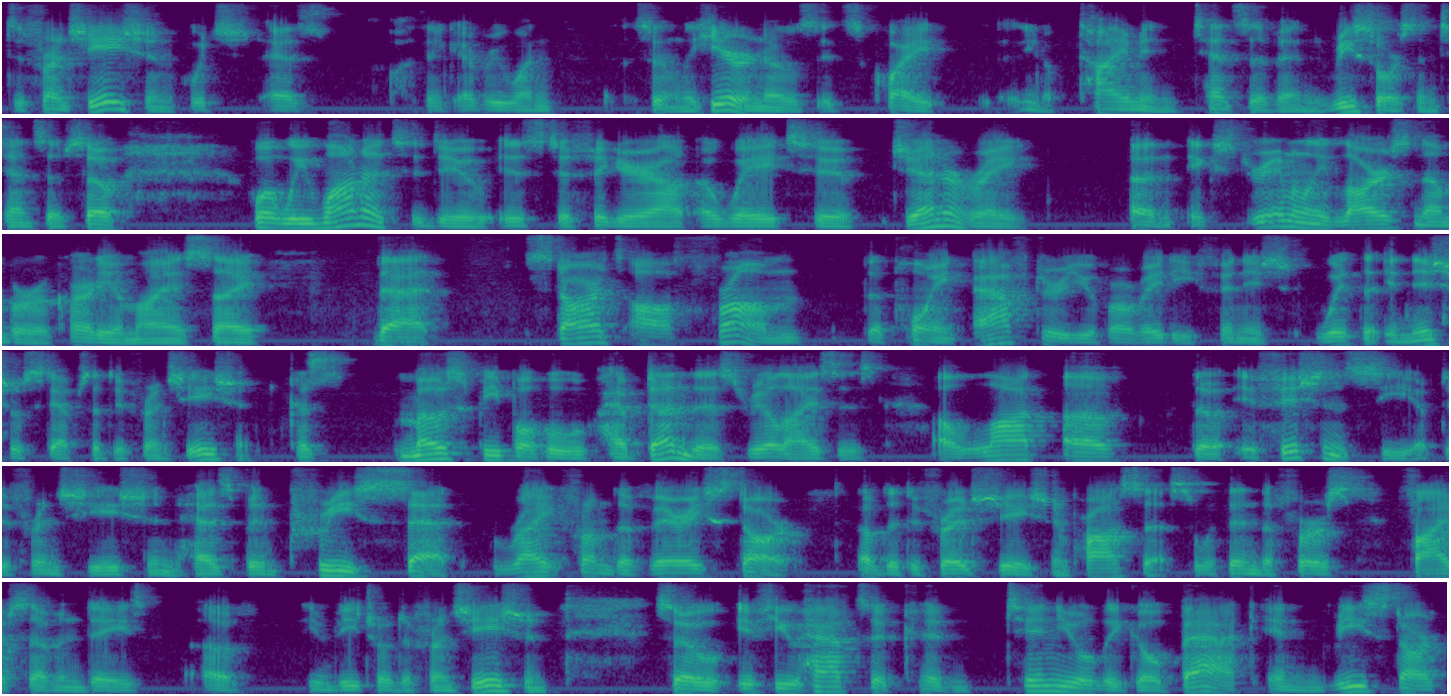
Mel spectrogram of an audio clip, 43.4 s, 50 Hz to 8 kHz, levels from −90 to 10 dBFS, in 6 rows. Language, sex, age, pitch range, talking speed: English, male, 40-59, 85-105 Hz, 140 wpm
